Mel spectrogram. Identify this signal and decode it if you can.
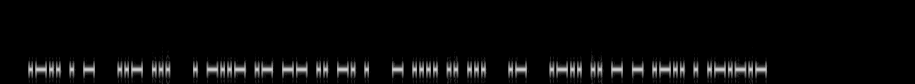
Morse code, heard as a keyed tone, about 34 wpm, 700 Hz. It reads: LET US EXAMINE THIS A LITTLE.
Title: Sentences from Top 1600 Words 35wpm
